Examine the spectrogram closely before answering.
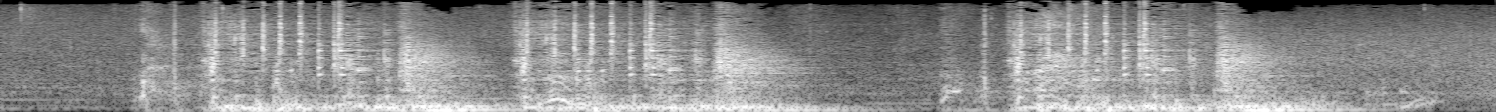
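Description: Water rushes through pipes.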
